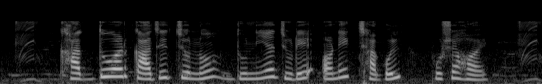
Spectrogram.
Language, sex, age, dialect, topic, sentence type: Bengali, female, 18-24, Northern/Varendri, agriculture, statement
